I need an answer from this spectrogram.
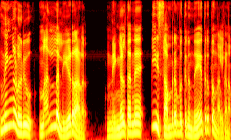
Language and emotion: Malayalam, happy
